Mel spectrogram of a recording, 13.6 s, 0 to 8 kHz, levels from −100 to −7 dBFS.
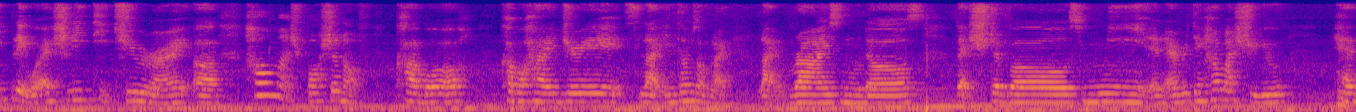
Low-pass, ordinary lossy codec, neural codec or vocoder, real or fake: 7.2 kHz; none; none; real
